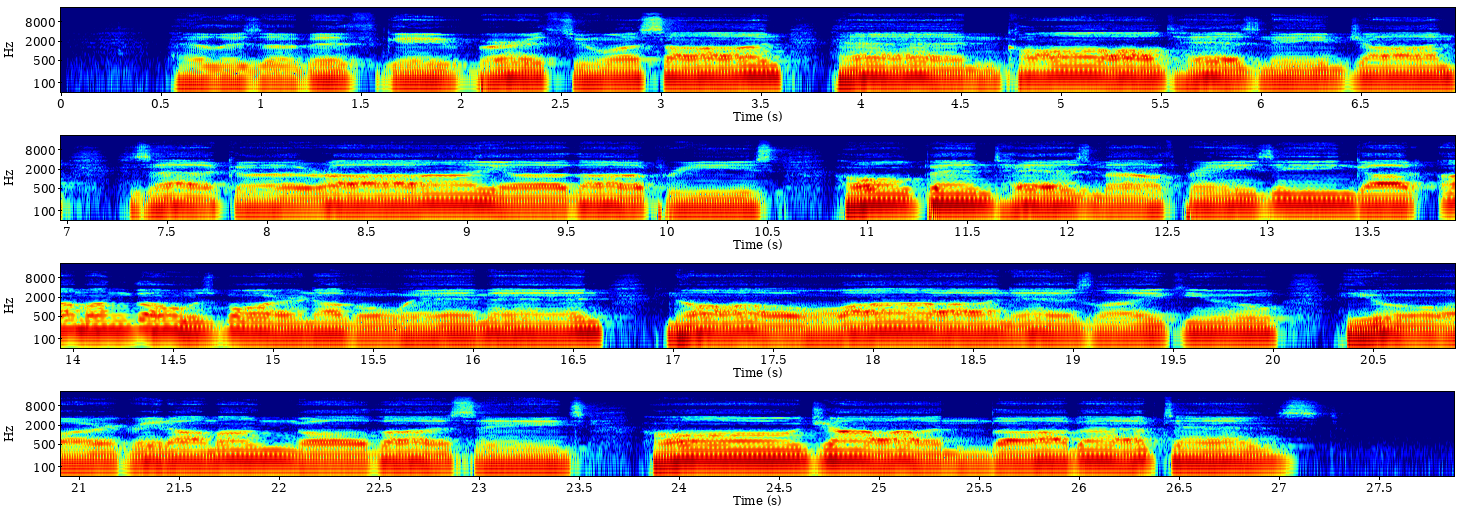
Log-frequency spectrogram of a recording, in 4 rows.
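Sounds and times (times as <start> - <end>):
gospel response singing of hymns: 0.6 - 27.3.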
